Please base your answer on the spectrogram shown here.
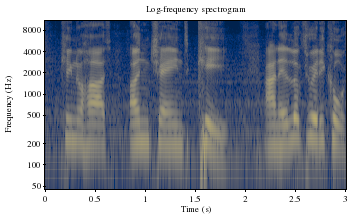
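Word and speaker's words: Kingdom Hearts Unchained χ: do with Kingdom Hearts the new mobile game Kingdom Hearts Unchained key is coming out North America remember how the pronunciation of that because that's important it's pronounced Kingdom Hearts Unchained key and it looks really cool so I hope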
